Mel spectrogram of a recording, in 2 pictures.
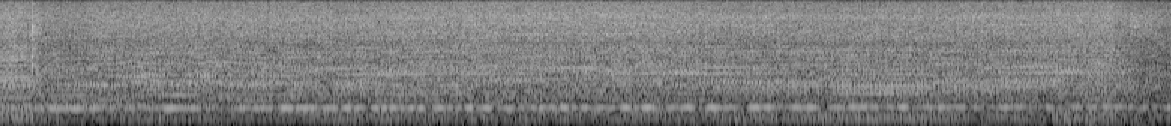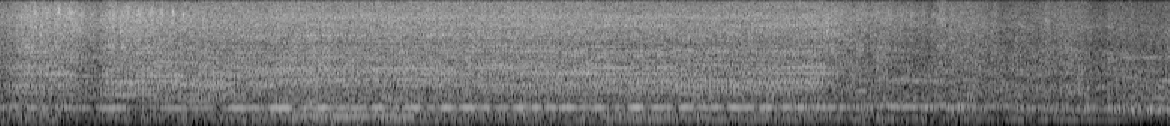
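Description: A racing car engine screams at high revs, dropping in pitch as the driver brakes.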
